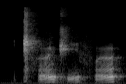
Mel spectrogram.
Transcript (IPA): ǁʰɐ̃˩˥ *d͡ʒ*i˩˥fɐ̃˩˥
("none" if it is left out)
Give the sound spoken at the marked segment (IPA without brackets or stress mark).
d͡ʒ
